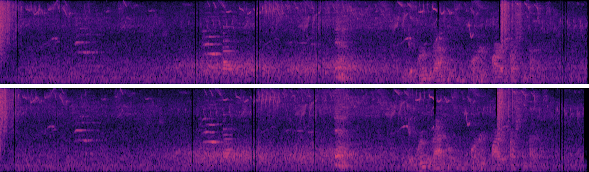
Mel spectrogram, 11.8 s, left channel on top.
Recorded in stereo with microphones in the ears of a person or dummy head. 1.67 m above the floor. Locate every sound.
1.5 s a cat meowing: 15° right (ahead or behind), 2.5 m
4.5 s a piano: 15° left (ahead or behind), 1.0 m
6.7 s a gasp: 75° right (ahead or behind), 3 m
8.0 s a man speaking: 30° right (ahead or behind), 2.5 m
